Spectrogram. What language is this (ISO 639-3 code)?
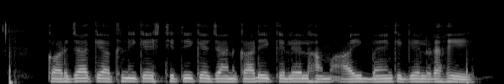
mag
